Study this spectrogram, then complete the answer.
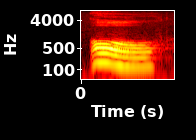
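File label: "all", English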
